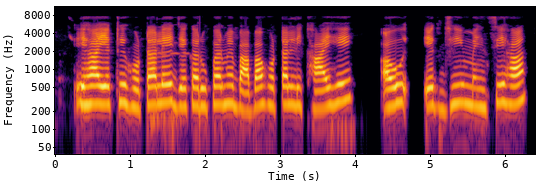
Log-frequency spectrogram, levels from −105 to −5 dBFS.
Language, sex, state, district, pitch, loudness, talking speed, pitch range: Chhattisgarhi, female, Chhattisgarh, Sarguja, 255 Hz, -17 LUFS, 160 wpm, 240-270 Hz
